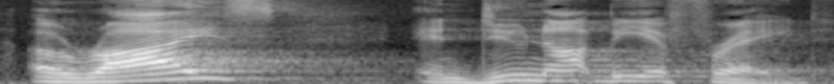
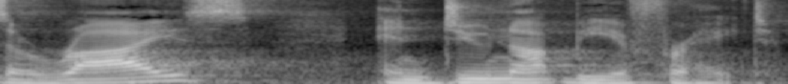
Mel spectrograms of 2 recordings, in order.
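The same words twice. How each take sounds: First: Arise rings out loud, then settles; preacher booming Jesus' words; proclaimed command. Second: Said in the usual way. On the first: Acted.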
